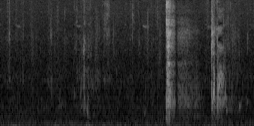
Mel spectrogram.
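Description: Two loud splashes about a second apart: a hooked carp thrashing at the water's surface.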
